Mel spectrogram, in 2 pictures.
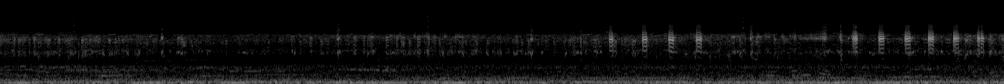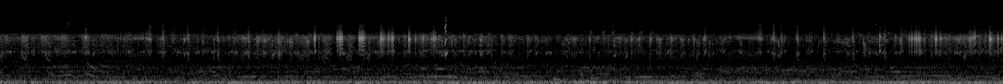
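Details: Sunset field chorus in Cambodia: several separate bursts of quick, rattling clicks from frogs, each lasting about a second, over a continuous high hum and soft low rumble.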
